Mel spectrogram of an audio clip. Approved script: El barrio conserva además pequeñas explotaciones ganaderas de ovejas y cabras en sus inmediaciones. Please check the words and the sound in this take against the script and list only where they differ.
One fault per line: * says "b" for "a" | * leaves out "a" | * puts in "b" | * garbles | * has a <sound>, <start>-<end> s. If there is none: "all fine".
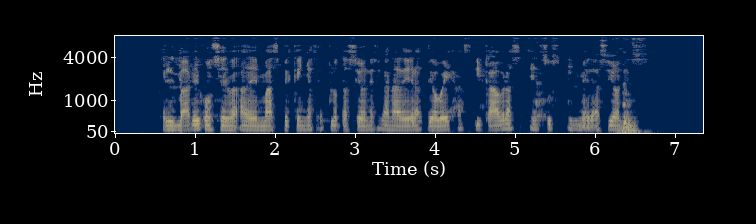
all fine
